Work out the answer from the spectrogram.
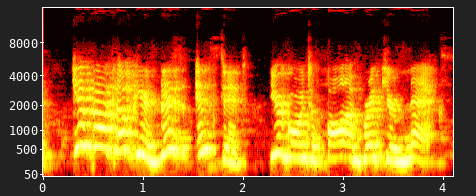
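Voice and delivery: high, urgent scolding; mother bird scolding her chicks. Acted. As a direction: order the chicks back in alarm.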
